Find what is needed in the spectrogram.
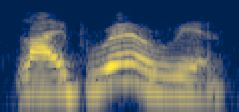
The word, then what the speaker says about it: librarian: 我们把 library, 图书馆这个单词的结尾字母 y 去掉，然后呢加上名词后缀 r-a-n，于是图书馆馆长 librarian 就在我们的面前了。注意这个单词的发音，第一个字母 A 的发音是 air，而后面的字母组合 IA 读作 ear，整个单词重音第二个音节。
